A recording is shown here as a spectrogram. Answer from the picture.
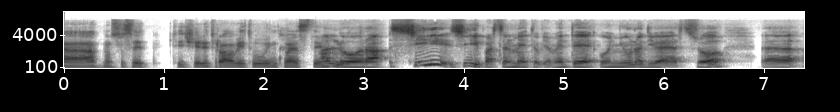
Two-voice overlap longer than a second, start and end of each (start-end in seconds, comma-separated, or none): none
